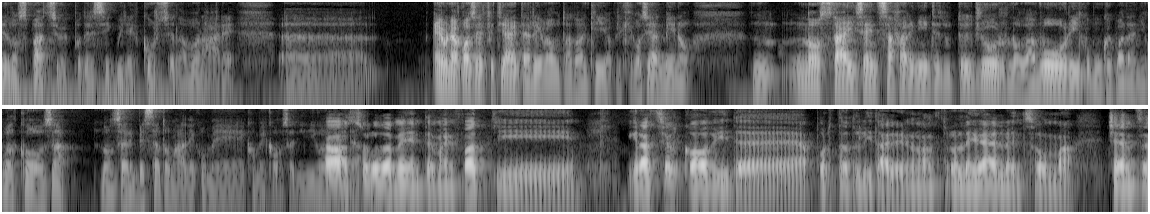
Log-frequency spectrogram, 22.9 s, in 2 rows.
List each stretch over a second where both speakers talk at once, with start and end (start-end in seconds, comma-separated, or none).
none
